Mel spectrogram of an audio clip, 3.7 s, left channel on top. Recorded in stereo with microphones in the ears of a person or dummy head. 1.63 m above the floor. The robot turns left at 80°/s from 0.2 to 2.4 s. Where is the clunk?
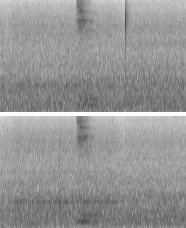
155° right, 1.0 m; by 2.0 s 170° left, 1.0 m.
